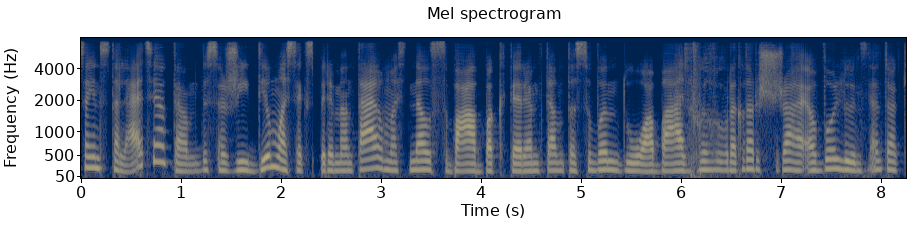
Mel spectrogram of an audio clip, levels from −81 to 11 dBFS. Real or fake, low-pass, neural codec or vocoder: fake; 7.2 kHz; codec, 16 kHz, 0.7 kbps, FocalCodec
